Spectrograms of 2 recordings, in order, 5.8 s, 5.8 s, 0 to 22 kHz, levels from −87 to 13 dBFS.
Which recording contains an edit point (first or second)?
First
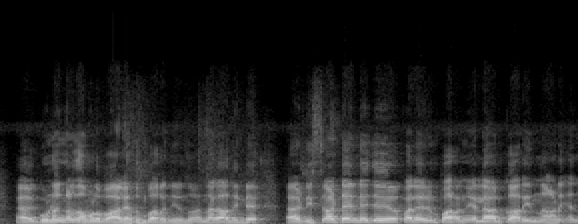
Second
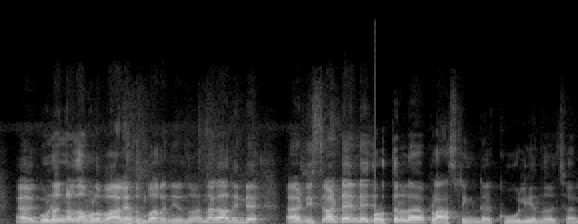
second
